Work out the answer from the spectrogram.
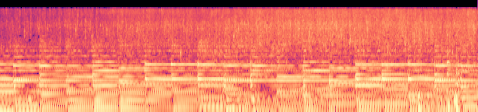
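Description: Chopped onions and pork sizzling in hot oil in a frying pan: a steady crackling hiss. Background music with held notes that change every second or so plays over it.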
